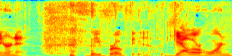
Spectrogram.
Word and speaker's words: Gjallarhorn: They had somebody who speaks native Icelandic, and they talked about the pronunciation, and for them in Icelandic, and it is Gjallarhorn.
